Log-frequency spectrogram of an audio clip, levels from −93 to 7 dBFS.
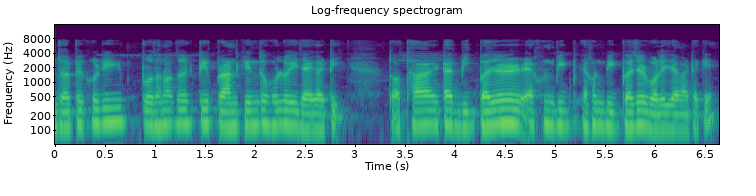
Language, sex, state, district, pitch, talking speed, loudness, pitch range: Bengali, male, West Bengal, Jalpaiguri, 130 Hz, 145 wpm, -20 LUFS, 120-135 Hz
